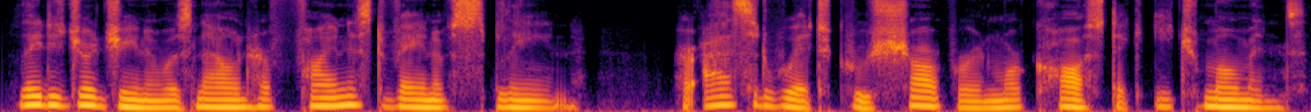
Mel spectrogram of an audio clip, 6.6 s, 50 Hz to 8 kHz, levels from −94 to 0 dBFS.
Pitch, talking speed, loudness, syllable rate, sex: 150 Hz, 185 wpm, -19 LUFS, 4.8 syllables/s, female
